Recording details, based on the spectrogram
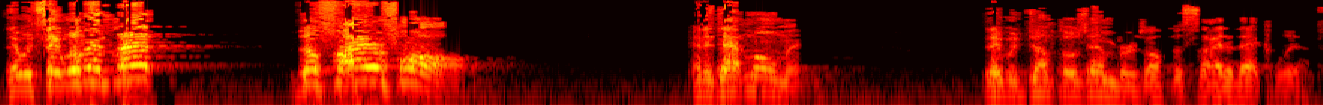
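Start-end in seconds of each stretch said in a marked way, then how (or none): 0.4-3.2 loud, higher, slow drawn-out cry. Retold or imitated. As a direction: stretch the cry out over the valley. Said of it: "this lone voice that would cry out".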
